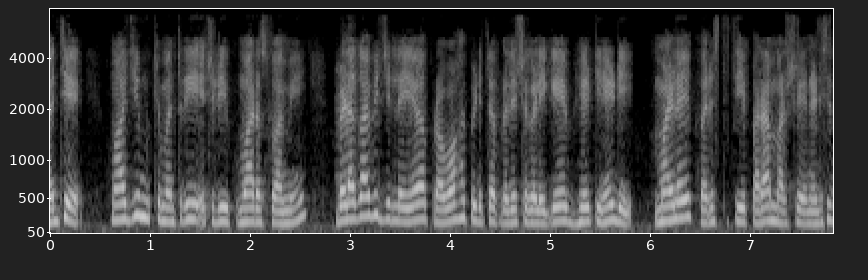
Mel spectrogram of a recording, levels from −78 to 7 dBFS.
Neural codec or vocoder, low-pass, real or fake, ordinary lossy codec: none; 7.2 kHz; real; AAC, 32 kbps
